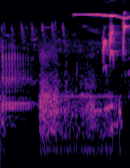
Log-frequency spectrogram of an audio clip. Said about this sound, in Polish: To jest jarząbek. Tak jest, to jest jarząbek, powiedział Ignacy i świetnie, że rozpoznałeś.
